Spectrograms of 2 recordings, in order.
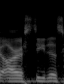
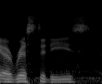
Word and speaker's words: Aristides: Well, I play Aristides guitars, or that's how you pronounce it. But a lot of people say Aristides, but it's a company out of the Netherlands.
